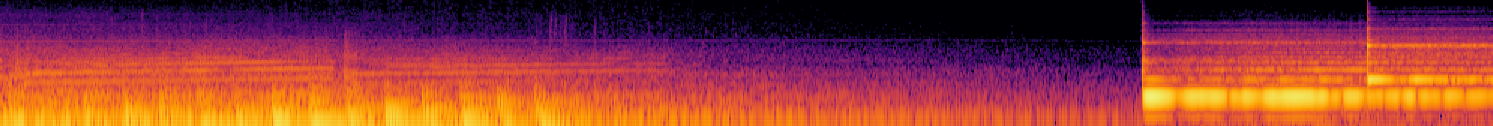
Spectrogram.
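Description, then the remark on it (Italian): A getaway car engine, left running at a back door for thieves fleeing a vault robbery, revs and accelerates loudly, then fades as it drives off, followed after a quiet moment by a sudden, steady electronic tone. “scappano da una porta sul retro dove Notar Bartolo li aspetta con il motore acceso”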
